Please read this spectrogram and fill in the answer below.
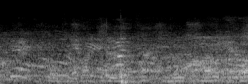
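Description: Spectators at a football match talking among themselves, several voices overlapping, with a short dull thud about a second in.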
